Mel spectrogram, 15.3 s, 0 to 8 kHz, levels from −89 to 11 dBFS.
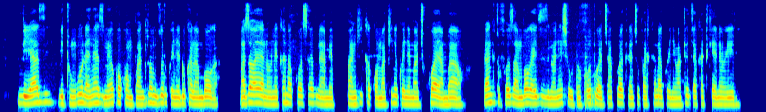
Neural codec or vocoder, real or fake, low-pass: none; real; 7.2 kHz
